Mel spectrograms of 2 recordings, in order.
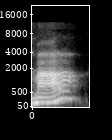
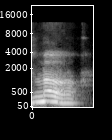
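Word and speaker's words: מר: Alors ici, c'est un cas intéressant, parce que les Ashkenazim disent mar et les Sfaradim disent mort.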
